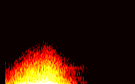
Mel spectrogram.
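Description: Whoosh sound effect from an animated subscribe-and-like end screen: a single rush of noise that swells and fades away within about a second.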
